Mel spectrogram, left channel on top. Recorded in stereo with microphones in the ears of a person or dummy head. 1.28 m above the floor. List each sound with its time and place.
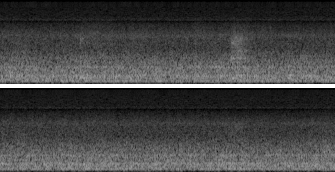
Only background noise.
